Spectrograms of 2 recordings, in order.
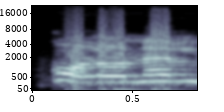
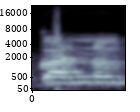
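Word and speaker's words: colonel: सही नहीं करते हैं जैसे करनाल कॉलोनियल नहीं पढ़ने हैं हम इसको करनाल पढ़ने हैं तो बिल्कुल ए रहा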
